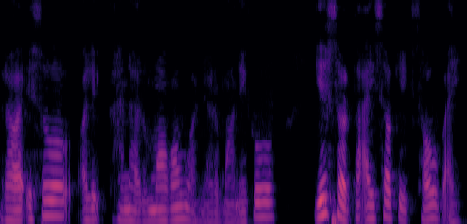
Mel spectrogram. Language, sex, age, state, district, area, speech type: Nepali, female, 60+, West Bengal, Kalimpong, rural, spontaneous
